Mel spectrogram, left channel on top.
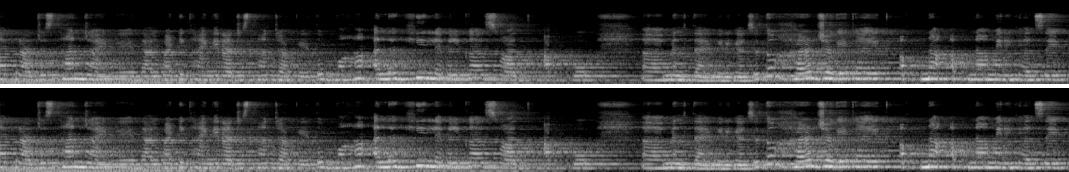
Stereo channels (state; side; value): noise; left; rumble, 27 dB below the sound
